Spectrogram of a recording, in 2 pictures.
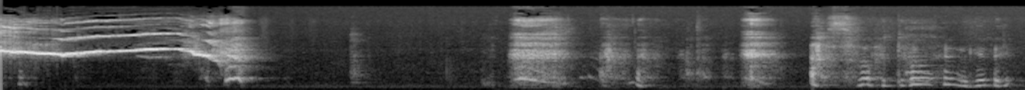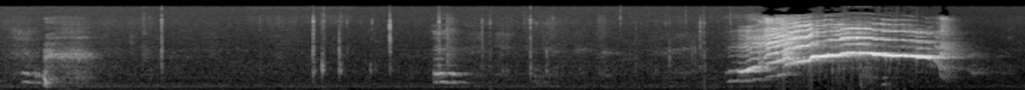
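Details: Chubby baby boy screaming for food: loud, high screaming cries at the start and end, with amused adults talking and laughing between; hunger cry.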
